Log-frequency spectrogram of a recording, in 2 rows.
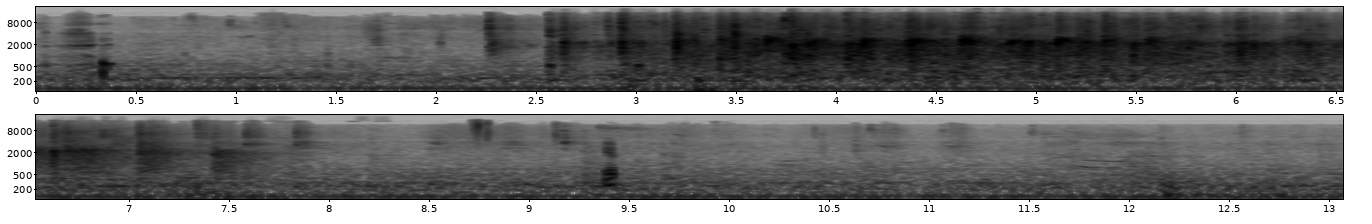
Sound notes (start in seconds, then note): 2.2 applause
